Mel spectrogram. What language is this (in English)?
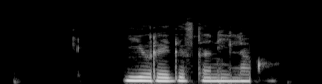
Lasi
